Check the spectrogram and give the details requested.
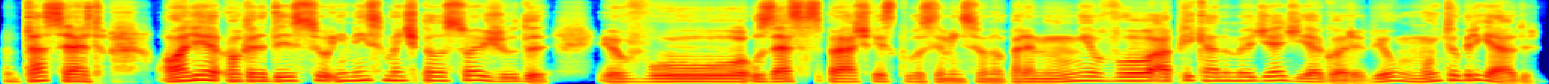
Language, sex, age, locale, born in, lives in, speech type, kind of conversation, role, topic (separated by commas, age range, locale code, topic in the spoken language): Portuguese, male, 20-24, pt-BR, Brazil, United States, read, expert-assistant, asker, Como estudar arte visual sozinho e não se perder nas referências?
